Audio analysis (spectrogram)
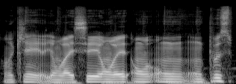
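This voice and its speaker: A man's voice: mid-range voice, little pitch movement, brisk, creaky, smooth. A man hosting a radio show, chatting casually in slangy, informal language as he interviews a guest. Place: radio studio.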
